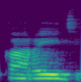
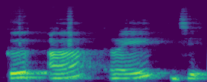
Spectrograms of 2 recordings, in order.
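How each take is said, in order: First: Said in the usual way. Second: ക്, അ, റേ, ജ് as separate sounds; sounded out. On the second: Shown as a demonstration. Teacher showing pupils how to read it, sound by sound. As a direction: break the word into ക്, അ, റേ, ജ് with small gaps. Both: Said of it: "അപ്പൊ നമ്മളിത് എങ്ങനെ വായിക്കും".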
